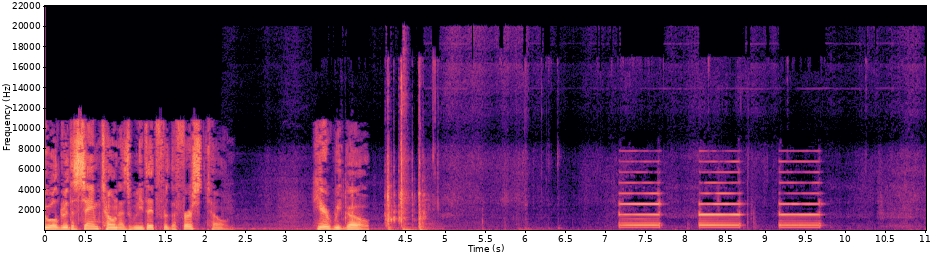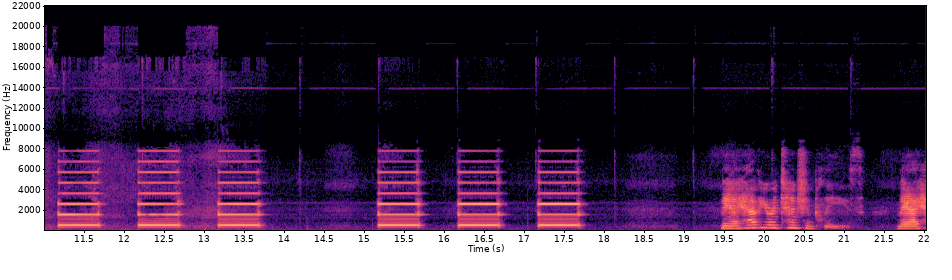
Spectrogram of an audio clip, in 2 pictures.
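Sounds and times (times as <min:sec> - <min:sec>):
fire alarm beeps: 0:07.2 - 0:09.8, 0:11.2 - 0:13.8, 0:15.2 - 0:17.8.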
